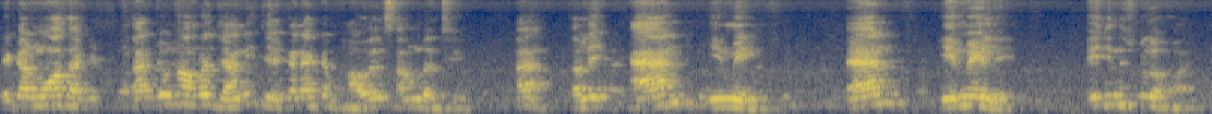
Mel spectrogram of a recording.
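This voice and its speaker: Male teacher from West Bengal, high bright voice, patient letter-by-letter explainer, recorded from afar in a roomy classroom. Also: fairly quick. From West Bengal, India. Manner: explains patiently, spells words letter by letter, asks rhetorical checks. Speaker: English teacher. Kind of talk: classroom grammar lecture. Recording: echoey classroom from far off, faint background noise.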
